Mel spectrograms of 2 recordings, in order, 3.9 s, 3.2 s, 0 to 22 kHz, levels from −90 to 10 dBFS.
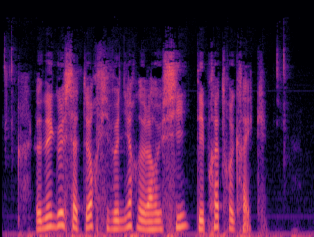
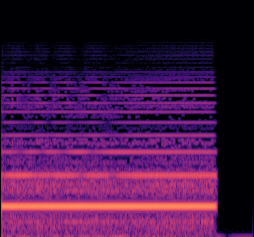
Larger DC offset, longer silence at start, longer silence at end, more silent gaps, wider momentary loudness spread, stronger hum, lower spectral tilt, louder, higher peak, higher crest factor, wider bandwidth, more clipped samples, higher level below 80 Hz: neither; about the same, 0.05 s vs 0 s; second, 0.05 s vs 0.45 s; neither; first, 9 LU vs 1 LU; neither; about the same, -4.5 dB/octave vs -5 dB/octave; about the same, -18 LUFS vs -18 LUFS; first, -2 dBFS vs -12 dBFS; first, 18 dB vs 6 dB; first, 11.5 kHz vs 6.4 kHz; neither; first, -40 dBFS vs -52 dBFS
